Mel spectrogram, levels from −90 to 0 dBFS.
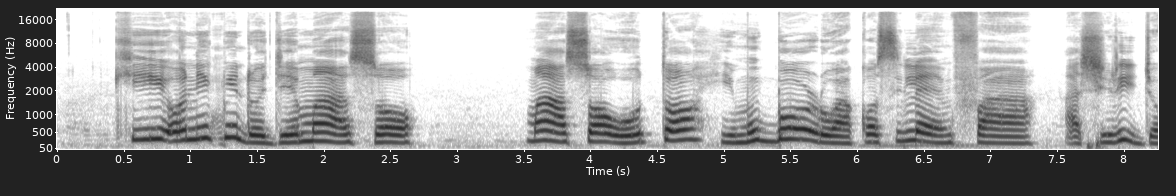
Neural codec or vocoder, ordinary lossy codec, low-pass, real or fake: vocoder, 48 kHz, 128 mel bands, Vocos; none; none; fake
